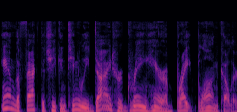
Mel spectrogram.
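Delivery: ordinary delivery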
